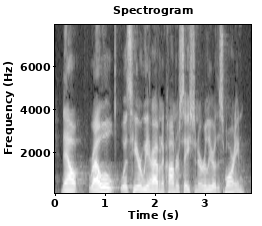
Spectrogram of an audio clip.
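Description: A man with a plain, everyday voice speaks at a moderate pace with a fairly high pitch. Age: 50s. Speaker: pastor. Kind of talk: sermon.

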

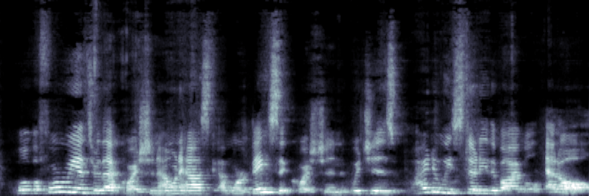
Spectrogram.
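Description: With a slight Texan accent, a woman speaks at a high pitch with very wide pitch swings. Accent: slight Texan, hardly noticeable. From Texas (Dallas). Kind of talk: Bible study lesson. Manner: fast; animated.

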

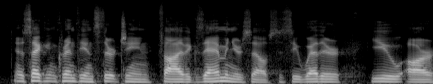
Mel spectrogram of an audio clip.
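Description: The background is quiet as a man with an American accent speaks at a moderate pace. His medium-pitched voice shows ordinary pitch variation. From US Pacific Northwest, Oregon. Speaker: pastor. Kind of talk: sermon. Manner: halting.

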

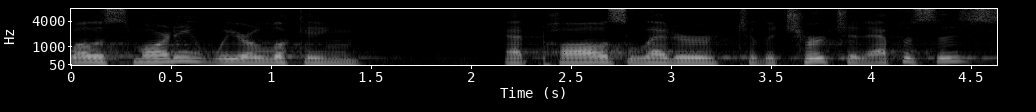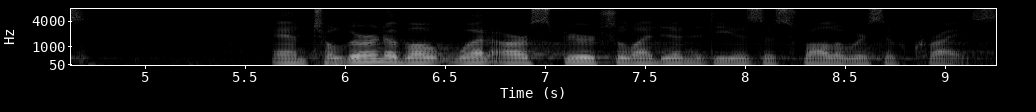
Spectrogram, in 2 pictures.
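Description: A fairly high-pitched man with a dark, mellow tone and ordinary pitch variation. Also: moderate pace. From Ireland. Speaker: guest preacher. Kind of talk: sermon. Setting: church.

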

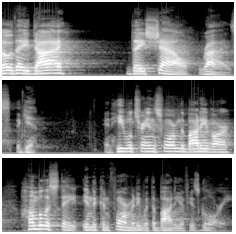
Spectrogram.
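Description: An American-accented man speaks at a fairly slow pace, with long, frequent pauses, big swings in loudness and ordinary pitch variation. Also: fairly high pitch for a man. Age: 40s. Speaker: pastor. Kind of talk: sermon.

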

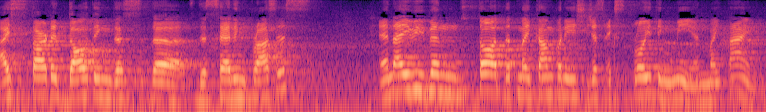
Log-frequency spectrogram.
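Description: Over noticeable background noise and audible room echo, a man with a high pitch speaks at a moderate pace with fairly even intonation. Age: 40s. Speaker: preacher. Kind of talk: sermon.

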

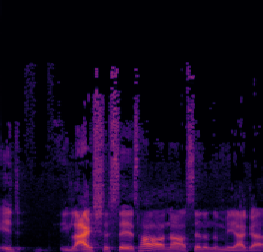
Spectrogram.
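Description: Against a quiet background, the speaker goes at a moderate pace with fairly even intonation. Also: man. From US South. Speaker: pastor. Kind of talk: sermon.

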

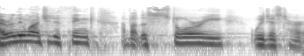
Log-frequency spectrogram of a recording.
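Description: A man at a moderate pace. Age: 20s. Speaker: preacher. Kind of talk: sermon.

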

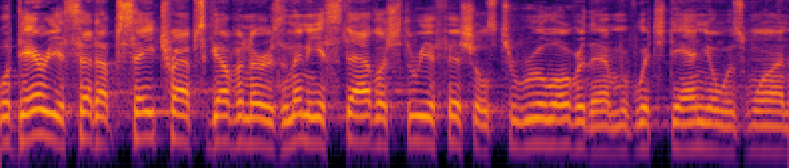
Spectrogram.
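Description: A man speaks in a plain, everyday voice, fairly high-pitched for a man, at a moderate pace with ordinary pitch variation. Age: 60s. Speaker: pastor. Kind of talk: sermon.

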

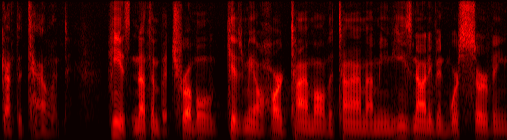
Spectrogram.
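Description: Putting on a rumbling character voice, a man speaks fairly low at a moderate pace. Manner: disdainful, grumbling.

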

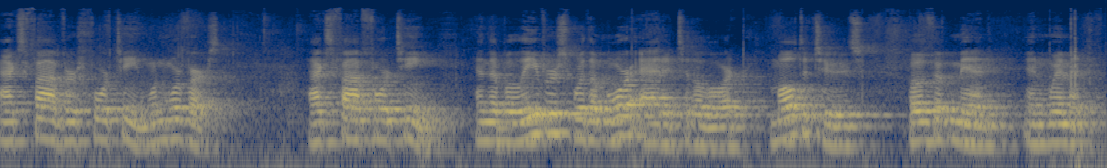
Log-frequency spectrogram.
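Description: Over noticeable background noise, a man with a fairly high pitch speaks at a very slow pace, his intonation fairly even. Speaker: pastor. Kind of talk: sermon. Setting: church. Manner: fervent, rising intensity, preaching with urgent conviction; earnest, conversational, explaining.

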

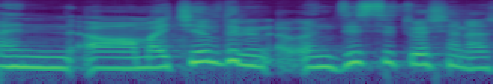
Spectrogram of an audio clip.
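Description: This is a woman speaking with an Arabic accent. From Sudan. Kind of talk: testimony.

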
